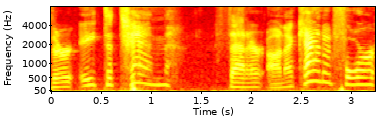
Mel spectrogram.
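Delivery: squeaky, very high puppet-like character voice. Answering a question about the missing people, the speaker replies in a Muppet-like character voice. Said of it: "that voice makes me think of the Muppets".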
